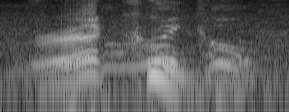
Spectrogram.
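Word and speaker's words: Recoome: Raccoon! And it rhymes! With doom, and you're gonna be hurting.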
